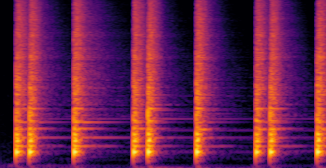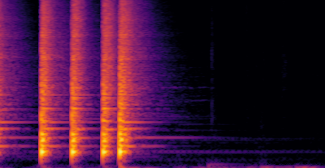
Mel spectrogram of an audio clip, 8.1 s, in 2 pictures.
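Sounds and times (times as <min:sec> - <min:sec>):
snare drum recorded with Neumann KM 184: 0:00.2 - 0:06.0.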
